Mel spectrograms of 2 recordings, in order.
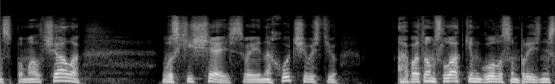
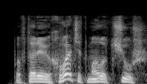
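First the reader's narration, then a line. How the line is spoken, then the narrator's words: Angry. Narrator (Russian): сердито сказал Виттингтон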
